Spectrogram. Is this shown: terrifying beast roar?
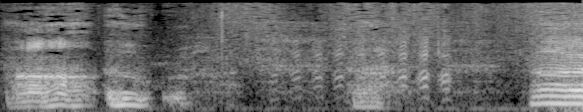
no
